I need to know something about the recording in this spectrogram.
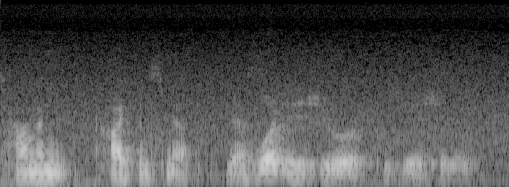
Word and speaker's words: Herman-Smith: How do you spell it? And is it Herman-Smith? It's Herman-Smith, yes.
